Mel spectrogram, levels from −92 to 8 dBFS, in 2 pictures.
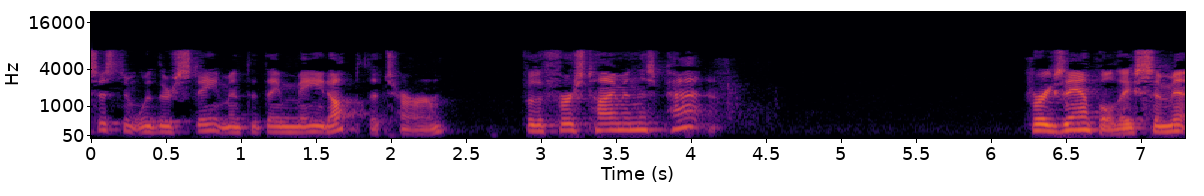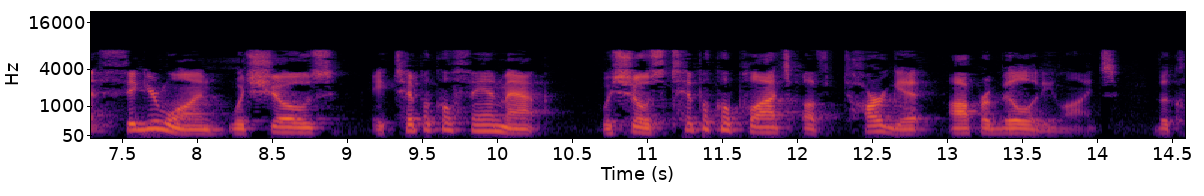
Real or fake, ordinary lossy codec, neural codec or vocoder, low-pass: real; MP3, 48 kbps; none; 7.2 kHz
